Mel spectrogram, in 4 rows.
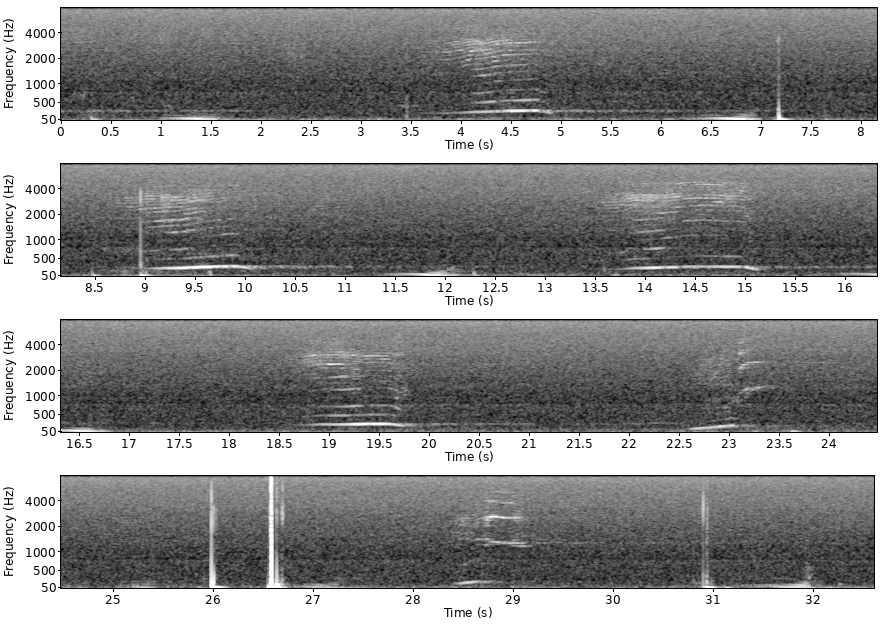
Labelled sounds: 3.9	4.8	humpback whale, 2.1 to 3.3 kHz
8.9	9.6	humpback whale, 1.2 to 3.3 kHz
13.8	14.8	humpback whale, 0.99 to 4.9 kHz
18.7	19.6	humpback whale, 1.1 to 3.1 kHz
23.1	23.5	humpback whale, 0.93 to 2.6 kHz
28.5	29.2	humpback whale, 1.1 to 5.2 kHz

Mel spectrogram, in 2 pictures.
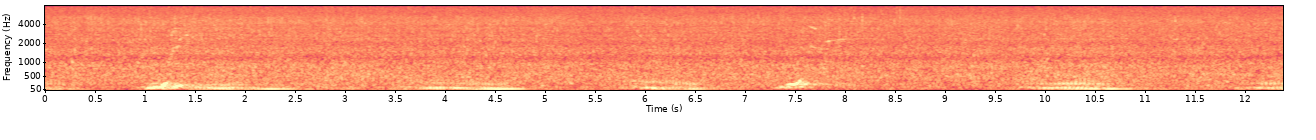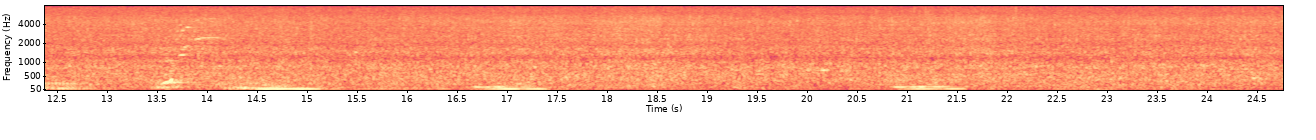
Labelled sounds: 13.8	14.2	humpback whale, 2.2 to 2.5 kHz

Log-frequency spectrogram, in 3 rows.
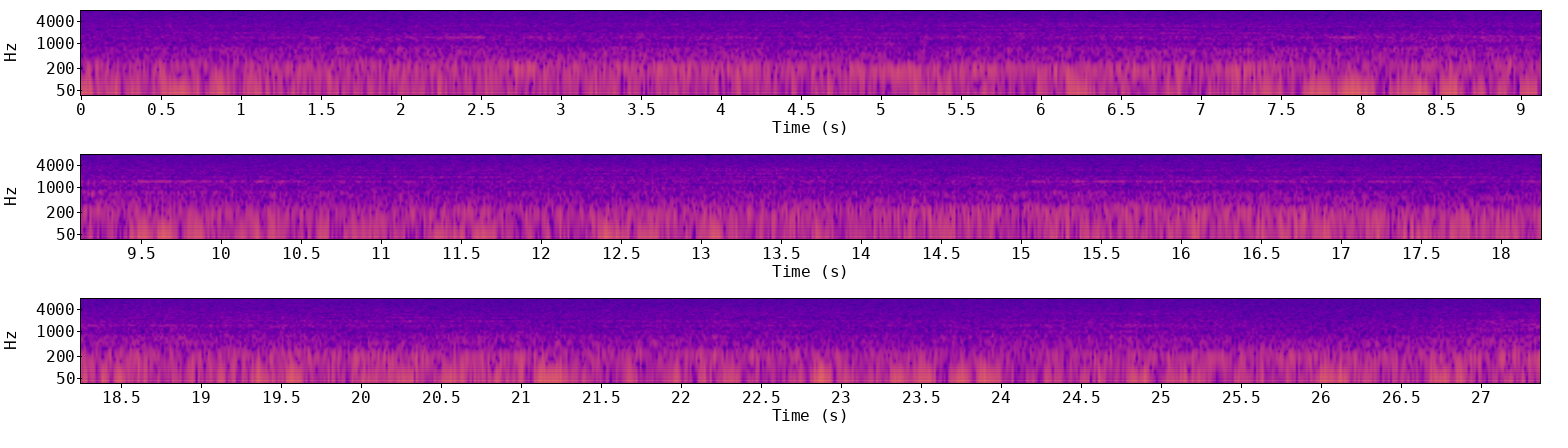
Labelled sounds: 2.3	2.5	vessel noise, 1.4 to 1.5 kHz
9.5	9.7	vessel noise, 1.4 to 1.5 kHz

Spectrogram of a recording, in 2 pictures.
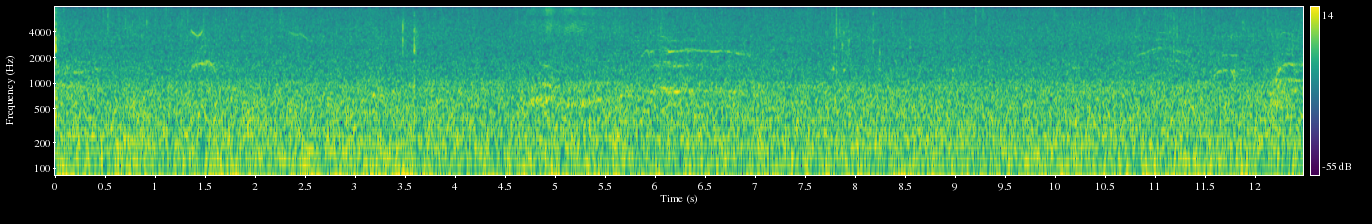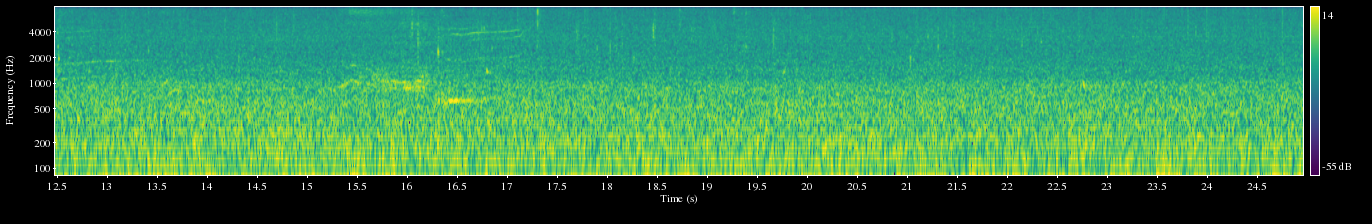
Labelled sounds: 1.4	1.6	killer whale, Bigg's (transient), 1.5 to 1.9 kHz
6.1	7.0	killer whale, Bigg's (transient), 2.0 to 2.7 kHz
10.8	11.2	killer whale, Bigg's (transient), 2.1 to 2.7 kHz
11.6	11.8	killer whale, Bigg's (transient), 1.1 to 1.5 kHz
12.2	13.0	killer whale, Bigg's (transient), 1.3 to 1.9 kHz
15.3	16.1	killer whale, Bigg's (transient), 0.81 to 1.1 kHz
16.4	17.2	killer whale, Bigg's (transient), 3.7 to 4.5 kHz

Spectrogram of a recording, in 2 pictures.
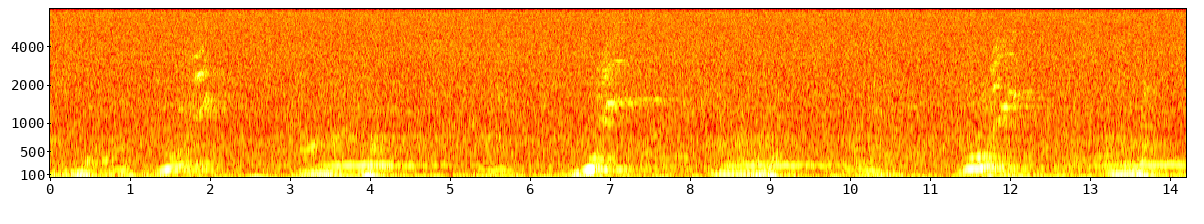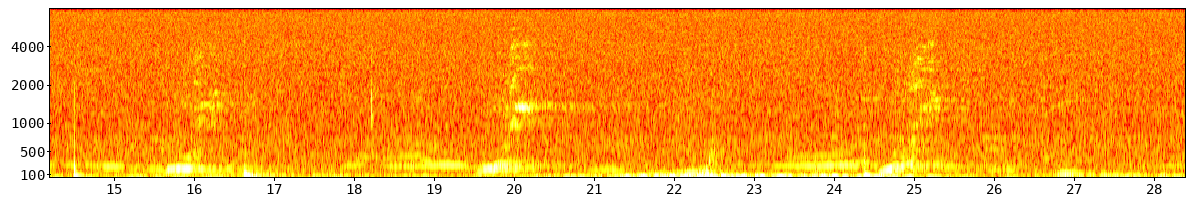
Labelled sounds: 1.8	2.1	humpback whale, 1.1 to 1.8 kHz
6.9	7.4	humpback whale, 1.2 to 1.6 kHz
11.9	12.2	humpback whale, 1.2 to 1.8 kHz
16.0	16.4	humpback whale, 0.96 to 1.5 kHz
19.9	20.3	humpback whale, 1.2 to 4.4 kHz
25.1	25.4	humpback whale, 1.2 to 1.5 kHz

